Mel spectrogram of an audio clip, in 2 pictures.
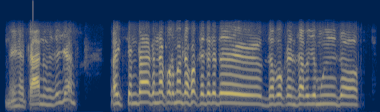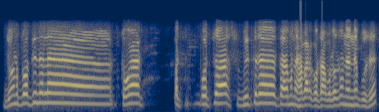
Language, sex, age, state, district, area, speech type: Odia, male, 60+, Odisha, Balangir, urban, conversation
